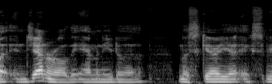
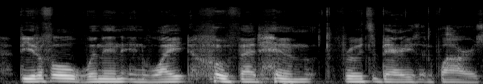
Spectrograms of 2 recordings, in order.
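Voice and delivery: talking with laughter breaking into the words. Quoting a traveler's written account of his trip, laughing while talking. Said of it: "I can't even say that without laughing".

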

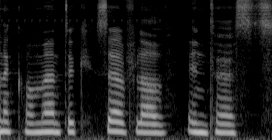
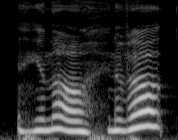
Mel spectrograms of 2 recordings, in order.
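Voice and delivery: put-on German accent, loud and slow; 3 semitones higher, 7 dB louder than usual. Reading a game character's line aloud, suddenly in a German accent. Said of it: "why am I suddenly going German?".

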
